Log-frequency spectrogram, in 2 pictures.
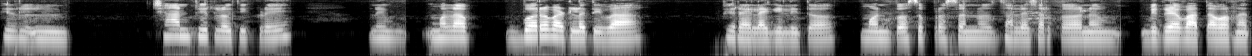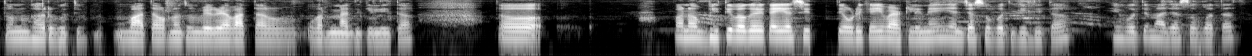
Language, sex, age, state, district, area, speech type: Marathi, female, 30-45, Maharashtra, Nagpur, rural, spontaneous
